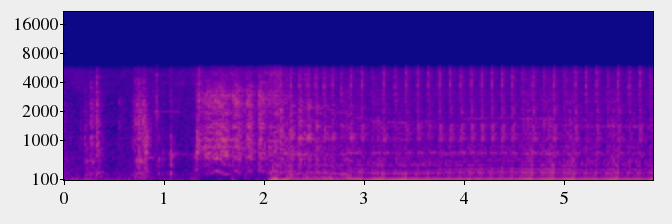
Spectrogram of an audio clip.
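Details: 1999 Isuzu Amigo S 3.2 L at idle: sharp knock about four times a second from inside the engine; owner suspects rod bearing or valve, unconfirmed.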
